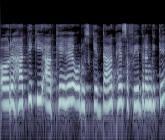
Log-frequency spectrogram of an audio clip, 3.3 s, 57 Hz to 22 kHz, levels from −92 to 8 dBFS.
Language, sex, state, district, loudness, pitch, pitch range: Hindi, female, Chhattisgarh, Raigarh, -16 LUFS, 270 Hz, 260-285 Hz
